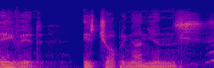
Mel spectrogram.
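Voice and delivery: irritating, low, slow, patronising narrator voiceover. Mocking cookery programme voiceovers, doing a patronising TV voiceover voice. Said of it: "a very patronising, irritating voiceover".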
